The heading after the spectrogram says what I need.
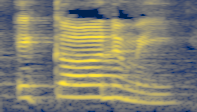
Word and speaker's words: economy: No, the correct way to say this word is economy. Economy. Don't call it economy.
